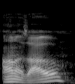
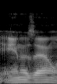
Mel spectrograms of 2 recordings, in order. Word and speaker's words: anazao: behind it okay so it's technically pronounced anazado because there isn't like an e sound and like the coin Greek which is really difficult so we pretty much all say Anna's Al anyway just letting everyone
